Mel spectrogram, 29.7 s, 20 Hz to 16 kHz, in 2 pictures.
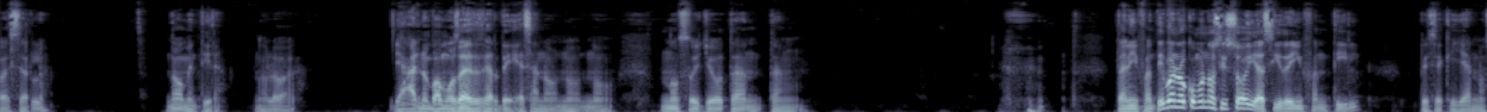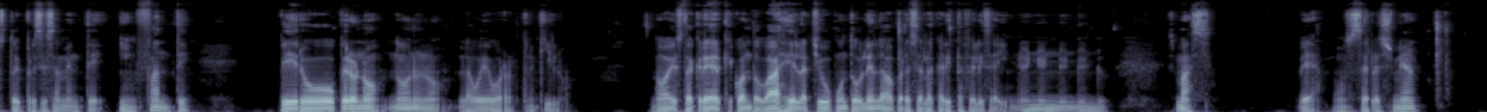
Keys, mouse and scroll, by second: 0.3 click, 1.0 middle click, 1.5 shift+middle click, 2.1-3.1 shift+middle drag, 3.3 shift+middle click, 4.1-5.4 drag, 7.2 click, 7.7-8.9 drag, 9.1 click, 10.3 click, 10.9-12.0 drag, 12.5-14.3 drag, 18.0-19.7 drag, 19.8-21.3 drag, 21.8-23.0 drag, 23.1 click, 24.2 click, 25.1 shift+middle click, 27.2 click, 29.2 click.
